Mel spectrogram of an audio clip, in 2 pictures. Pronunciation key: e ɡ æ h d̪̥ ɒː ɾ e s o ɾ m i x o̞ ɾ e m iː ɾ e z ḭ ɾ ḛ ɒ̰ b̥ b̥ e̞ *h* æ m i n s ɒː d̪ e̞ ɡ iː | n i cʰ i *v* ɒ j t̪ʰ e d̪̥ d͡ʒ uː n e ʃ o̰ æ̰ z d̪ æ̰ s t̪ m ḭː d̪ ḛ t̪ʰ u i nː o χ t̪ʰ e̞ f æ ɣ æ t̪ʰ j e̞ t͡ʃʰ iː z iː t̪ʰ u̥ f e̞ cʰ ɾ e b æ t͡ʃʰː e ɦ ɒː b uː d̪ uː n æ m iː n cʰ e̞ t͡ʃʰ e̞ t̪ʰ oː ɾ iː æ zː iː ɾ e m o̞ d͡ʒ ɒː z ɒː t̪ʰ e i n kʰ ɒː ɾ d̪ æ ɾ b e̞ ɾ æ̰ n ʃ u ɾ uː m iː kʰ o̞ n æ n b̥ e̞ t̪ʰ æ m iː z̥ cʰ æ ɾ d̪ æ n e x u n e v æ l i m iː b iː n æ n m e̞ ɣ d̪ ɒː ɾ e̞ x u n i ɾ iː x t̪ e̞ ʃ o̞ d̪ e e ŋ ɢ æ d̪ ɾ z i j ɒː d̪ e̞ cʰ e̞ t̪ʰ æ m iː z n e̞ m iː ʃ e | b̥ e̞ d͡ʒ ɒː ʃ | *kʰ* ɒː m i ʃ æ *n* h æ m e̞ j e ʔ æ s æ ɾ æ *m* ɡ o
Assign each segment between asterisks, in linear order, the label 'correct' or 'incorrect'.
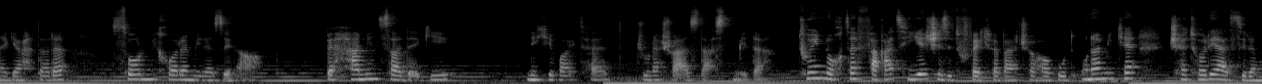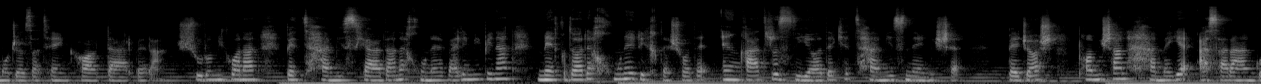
correct, correct, incorrect, correct, incorrect

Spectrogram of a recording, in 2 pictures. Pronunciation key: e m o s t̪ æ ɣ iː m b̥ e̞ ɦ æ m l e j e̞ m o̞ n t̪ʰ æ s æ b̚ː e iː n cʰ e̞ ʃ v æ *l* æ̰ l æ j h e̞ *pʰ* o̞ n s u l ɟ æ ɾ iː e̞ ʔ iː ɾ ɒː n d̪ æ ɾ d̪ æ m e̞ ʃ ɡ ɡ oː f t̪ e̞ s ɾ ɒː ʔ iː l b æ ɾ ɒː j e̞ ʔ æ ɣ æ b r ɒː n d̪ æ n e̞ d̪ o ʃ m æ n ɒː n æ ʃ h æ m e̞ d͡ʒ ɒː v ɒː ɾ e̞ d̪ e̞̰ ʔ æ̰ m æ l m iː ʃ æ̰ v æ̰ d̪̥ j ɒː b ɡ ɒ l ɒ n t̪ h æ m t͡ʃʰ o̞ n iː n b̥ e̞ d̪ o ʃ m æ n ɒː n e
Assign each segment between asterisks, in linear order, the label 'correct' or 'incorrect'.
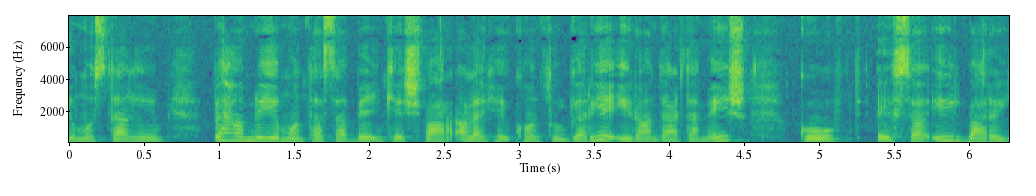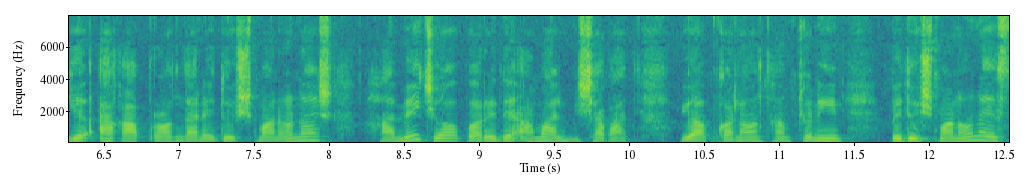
incorrect, incorrect

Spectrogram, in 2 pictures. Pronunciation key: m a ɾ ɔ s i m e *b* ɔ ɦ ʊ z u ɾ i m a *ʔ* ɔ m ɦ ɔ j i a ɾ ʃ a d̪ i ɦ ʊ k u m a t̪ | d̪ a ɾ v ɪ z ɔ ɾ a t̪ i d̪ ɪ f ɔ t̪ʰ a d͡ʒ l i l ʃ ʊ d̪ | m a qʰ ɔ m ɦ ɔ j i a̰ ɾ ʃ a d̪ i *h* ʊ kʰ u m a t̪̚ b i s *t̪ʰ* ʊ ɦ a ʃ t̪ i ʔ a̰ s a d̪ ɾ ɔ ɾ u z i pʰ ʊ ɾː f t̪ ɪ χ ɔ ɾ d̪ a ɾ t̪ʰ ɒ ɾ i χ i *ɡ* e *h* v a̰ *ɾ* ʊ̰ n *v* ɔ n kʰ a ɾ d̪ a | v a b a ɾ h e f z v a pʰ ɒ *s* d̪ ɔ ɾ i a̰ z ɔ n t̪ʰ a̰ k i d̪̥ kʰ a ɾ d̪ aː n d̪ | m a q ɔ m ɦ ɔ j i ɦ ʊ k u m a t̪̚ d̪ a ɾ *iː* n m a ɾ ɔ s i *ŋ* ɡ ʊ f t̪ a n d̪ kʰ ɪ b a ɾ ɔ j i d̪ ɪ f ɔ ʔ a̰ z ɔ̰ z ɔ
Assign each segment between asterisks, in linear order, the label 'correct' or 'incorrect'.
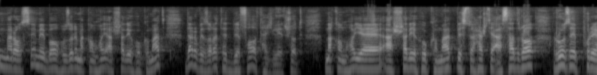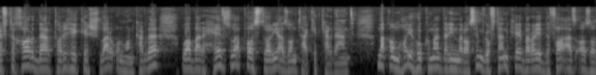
correct, incorrect, correct, incorrect, incorrect, incorrect, correct, correct, correct, incorrect, incorrect

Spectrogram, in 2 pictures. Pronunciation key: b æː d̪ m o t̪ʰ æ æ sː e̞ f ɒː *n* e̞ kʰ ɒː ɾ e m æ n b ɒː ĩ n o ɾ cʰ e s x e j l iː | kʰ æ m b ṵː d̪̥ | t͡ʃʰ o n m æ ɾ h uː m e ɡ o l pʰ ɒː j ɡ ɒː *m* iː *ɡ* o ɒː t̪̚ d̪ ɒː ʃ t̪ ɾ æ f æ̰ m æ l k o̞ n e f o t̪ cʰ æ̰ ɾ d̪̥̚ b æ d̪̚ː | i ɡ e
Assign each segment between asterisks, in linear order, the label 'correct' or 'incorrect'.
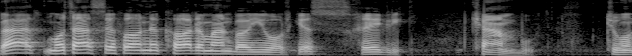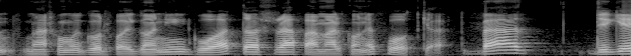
correct, incorrect, correct

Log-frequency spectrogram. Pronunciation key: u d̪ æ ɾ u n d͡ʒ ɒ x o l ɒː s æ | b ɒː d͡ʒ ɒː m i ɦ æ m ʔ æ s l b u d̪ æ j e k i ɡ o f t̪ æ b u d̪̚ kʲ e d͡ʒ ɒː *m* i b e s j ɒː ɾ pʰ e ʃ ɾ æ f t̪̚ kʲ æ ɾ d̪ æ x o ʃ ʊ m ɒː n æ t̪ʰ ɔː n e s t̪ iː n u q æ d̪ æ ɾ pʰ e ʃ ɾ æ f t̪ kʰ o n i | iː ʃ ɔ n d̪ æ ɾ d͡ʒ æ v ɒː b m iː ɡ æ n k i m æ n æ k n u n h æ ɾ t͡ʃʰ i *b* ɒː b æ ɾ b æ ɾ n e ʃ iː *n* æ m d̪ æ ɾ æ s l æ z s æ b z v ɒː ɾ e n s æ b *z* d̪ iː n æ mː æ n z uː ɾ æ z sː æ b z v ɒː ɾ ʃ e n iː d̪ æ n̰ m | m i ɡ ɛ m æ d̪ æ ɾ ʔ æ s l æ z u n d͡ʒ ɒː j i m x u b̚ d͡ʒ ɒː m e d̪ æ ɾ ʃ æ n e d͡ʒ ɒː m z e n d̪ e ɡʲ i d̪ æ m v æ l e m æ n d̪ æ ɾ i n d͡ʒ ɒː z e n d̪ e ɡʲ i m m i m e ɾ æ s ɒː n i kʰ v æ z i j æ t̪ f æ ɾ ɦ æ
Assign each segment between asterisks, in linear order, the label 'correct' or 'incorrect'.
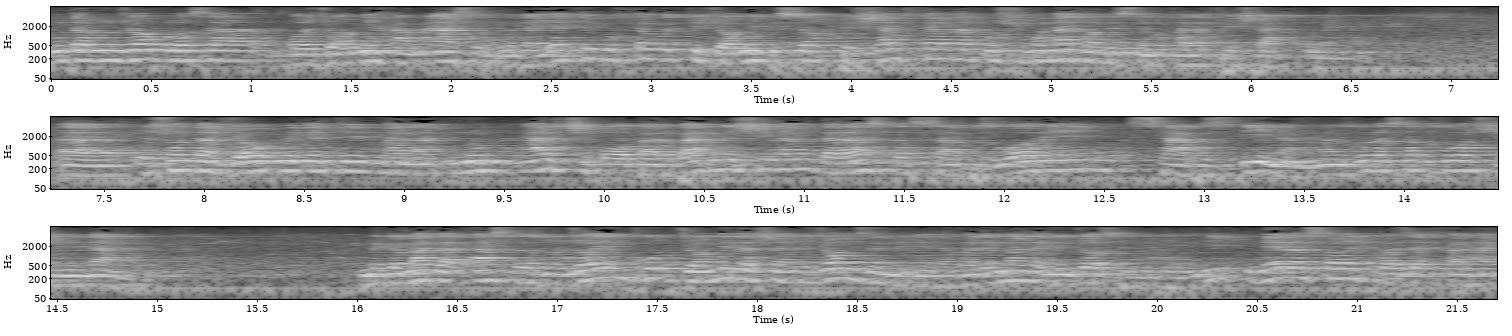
correct, correct, correct, correct

